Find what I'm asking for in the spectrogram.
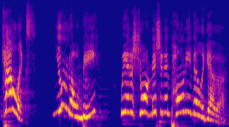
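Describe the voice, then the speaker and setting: A woman voicing a young changeling spy, cocky, excitable and defensive, pleading her case in a comic fantasy audio drama. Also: very high-pitched, moderate pace, faint music behind. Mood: hopeful, flippant. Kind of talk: dramatic comedy fan fiction reading.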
